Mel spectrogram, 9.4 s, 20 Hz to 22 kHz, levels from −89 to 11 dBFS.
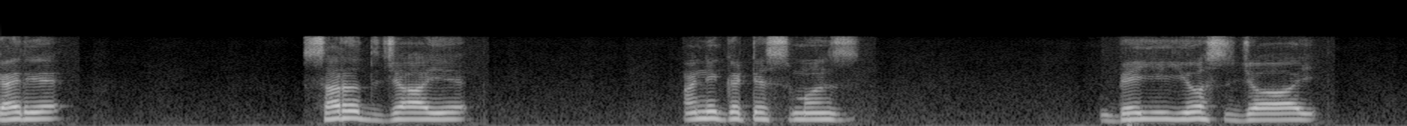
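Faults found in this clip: Comfort noise in place of the background, 0.53–2.03 s, 3.26–4.55 s, 5.84–7.34 s, 8.90 s to end. Real room noise in the pauses gives way to steady, featureless hiss about 5–6 dB quieter, likely sender-side discontinuous transmission with receiver-generated noise filling each gap.

Onset clipped by the voice detector, 2.01 s. First 20 ms of sound missing, entry abrupt with no soft attack, comfort noise running right up to it. The sender's voice detector likely reacted late, so the opening frame was never transmitted.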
